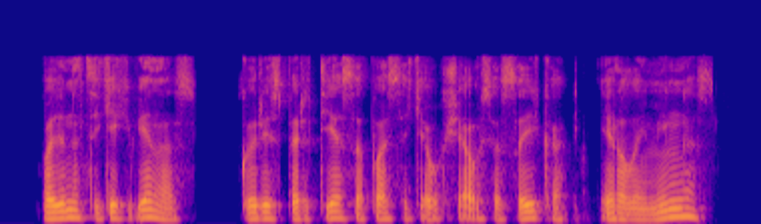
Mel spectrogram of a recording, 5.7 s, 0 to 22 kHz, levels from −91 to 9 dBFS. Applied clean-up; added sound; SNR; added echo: neural mask model Resemble Enhance denoiser.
